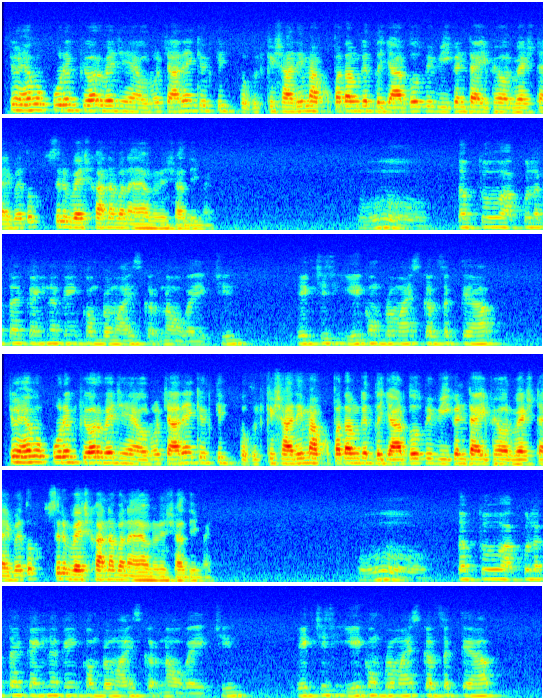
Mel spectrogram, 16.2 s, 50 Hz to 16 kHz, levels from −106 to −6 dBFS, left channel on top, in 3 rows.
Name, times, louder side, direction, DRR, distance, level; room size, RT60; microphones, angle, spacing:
voice 1, 0.1-7.4, right 5 dB, 55° right, 0.3 m, -28 dB
voice 2, 9.0-9.7 10.0-13.3 13.8-15.8, right 1 dB, 5° right, 1.0 m, -42 dB
2.4 x 2.3 x 2.4 m
head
